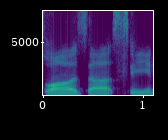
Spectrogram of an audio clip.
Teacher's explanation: ان کو ادا کرتے وقت سیٹی ادا ہوتی ہے۔ حروف صفیریہ یعنی سیٹی والے حروف ہیں۔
